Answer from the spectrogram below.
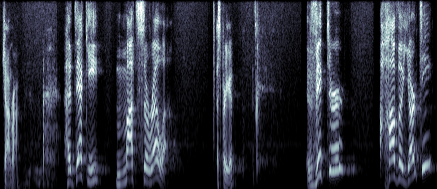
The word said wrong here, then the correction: Havarti: Hovayarty. Did I say that right? Does that sound right to you? – I think it's a Havarti. – Havarti. – Yeah. – Yeah, that would make more sense.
